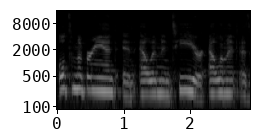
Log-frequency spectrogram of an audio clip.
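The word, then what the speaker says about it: LMNT: below I love Ultima brand and element or element as it's pronounced both are great sources of nutrients minerals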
